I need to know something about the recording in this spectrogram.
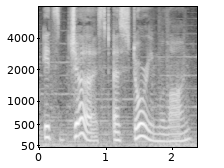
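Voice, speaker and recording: A woman's voice: fairly low pitch, expressive, takes it slowly, creaky, a little mellow, faint music behind, exaggerated voice. A woman voicing a small, boastful, easily miffed male dragon telling a tale from a children's storybook in a theatrical, self-important way. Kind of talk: children's storybook character reading.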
